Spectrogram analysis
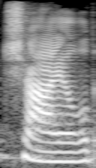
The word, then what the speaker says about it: child: Notice when you have one child, it has a long I sound.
